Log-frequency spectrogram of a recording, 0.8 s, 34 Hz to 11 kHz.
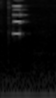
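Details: Single short electronic beep as an Enraf Nonius Endolaser 120 starts an 800nm cluster low-level laser therapy treatment. The protocol is plantar fasciitis and the probe is applied across the plantar fascia.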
